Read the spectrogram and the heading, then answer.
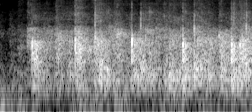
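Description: An audience claps together in a steady, moderately loud burst of applause for a presenter about to give a conclusion, a dense crackle of many hands that starts quickly and keeps going evenly with no voices over it.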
